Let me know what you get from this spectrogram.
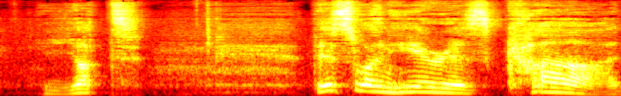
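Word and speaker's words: Jot: here is your yacht I'm not sure how to spell that so I'll put Y OTE to get the idea in yote yacht yacht this one here is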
